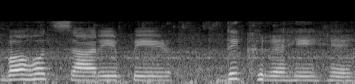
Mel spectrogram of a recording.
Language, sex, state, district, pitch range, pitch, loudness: Hindi, female, Madhya Pradesh, Dhar, 190-225 Hz, 195 Hz, -17 LUFS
